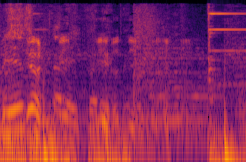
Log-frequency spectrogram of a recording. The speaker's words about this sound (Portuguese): Agora vocês estão vendo que a campainha não é um botão no computador, é realmente uma campainha. É verdade, gente. É uma sineta que fica aqui na mesa e ela é tocada cada vez que alguém é muito idiota.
